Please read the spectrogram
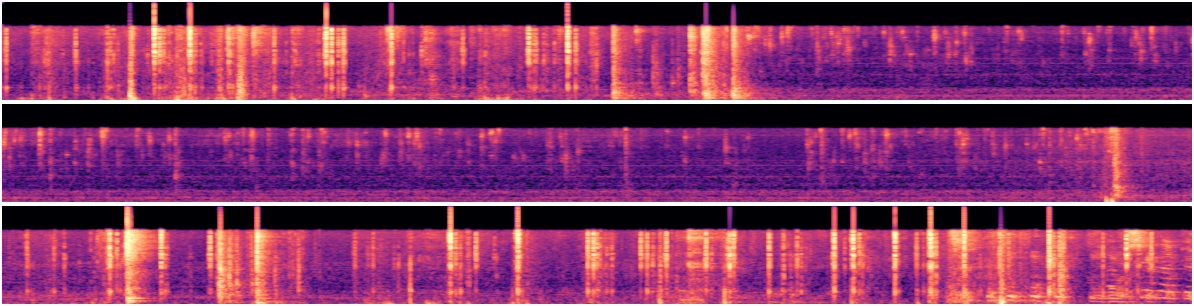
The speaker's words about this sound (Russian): Сейчас я чайник перепоставлю. Все сделаю.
